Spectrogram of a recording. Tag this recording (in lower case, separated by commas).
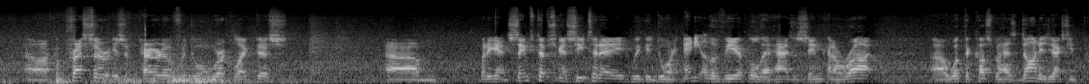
speech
